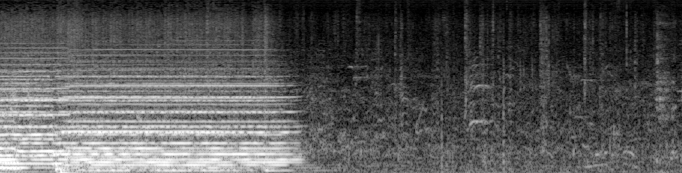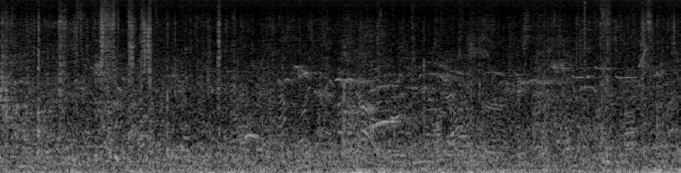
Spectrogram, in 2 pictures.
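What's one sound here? Footsteps shuffle quietly on paving outdoors.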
